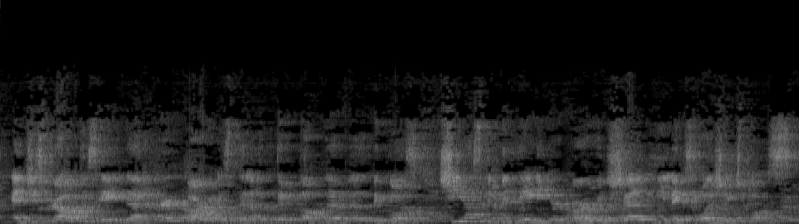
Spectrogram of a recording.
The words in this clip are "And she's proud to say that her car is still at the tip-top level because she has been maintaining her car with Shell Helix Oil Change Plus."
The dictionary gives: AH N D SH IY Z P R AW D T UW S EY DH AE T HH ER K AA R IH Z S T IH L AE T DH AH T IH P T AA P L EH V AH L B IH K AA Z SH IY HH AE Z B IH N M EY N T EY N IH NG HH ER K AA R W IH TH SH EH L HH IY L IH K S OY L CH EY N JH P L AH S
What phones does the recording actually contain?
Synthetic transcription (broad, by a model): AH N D SH IY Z P R AW D T UW S EY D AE T HH ER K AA R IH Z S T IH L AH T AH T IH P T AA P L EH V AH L B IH K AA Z SH IY HH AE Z B IH N M EY N T EY N IH NG HH ER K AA R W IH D SH EH L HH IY L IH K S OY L SH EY JH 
